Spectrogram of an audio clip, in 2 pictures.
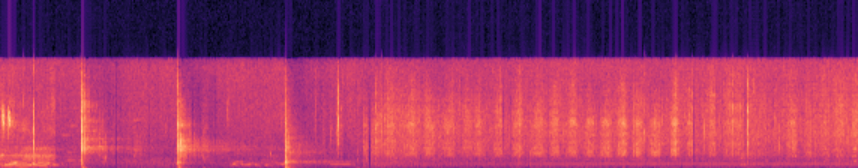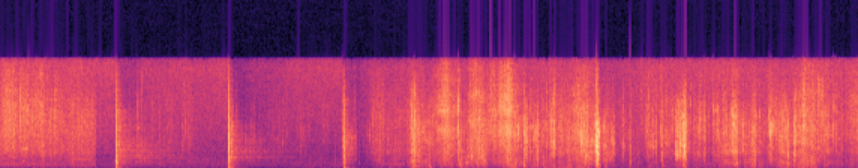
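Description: Axe chopping into a standing Siberian pine trunk: six single sharp strikes, three over the first four seconds and three more later, each a second or more apart. Near the end, a dense crackling and rustling as birch bark is peeled from the trunk.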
